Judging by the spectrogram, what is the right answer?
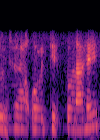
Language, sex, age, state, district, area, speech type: Marathi, female, 18-30, Maharashtra, Ratnagiri, rural, conversation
